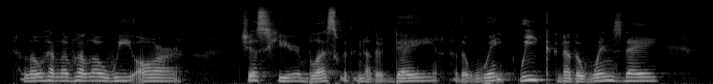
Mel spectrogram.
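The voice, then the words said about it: Strained, partly lost voice. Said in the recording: “my voice has been up and down... lost my voice... My voice has just been off and on for the last couple of weeks”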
